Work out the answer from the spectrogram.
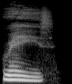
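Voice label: "raise", American English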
